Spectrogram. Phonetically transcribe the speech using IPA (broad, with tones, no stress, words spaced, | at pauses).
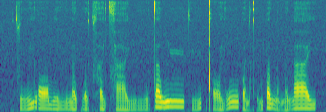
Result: t͡suː˨˥jwɔː˧m liː˧n̪ɐ˧w kʷɐ˧wt͡sʰɐ˧j t͡sʰaː˨jŋiː˨˧w t̪ɐ˥wŋyː˥t̪ʰyː˨˥p̚ kʰɔː˨jwuː˥pɐ˨˩n kʷʰɐ˨˥mpɐ˥w ŋɐ˨˩mn̪ɐ˧wŋaː˥j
